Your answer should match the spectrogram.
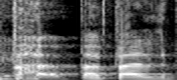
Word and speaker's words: Papel: I was saying Papel, Papa. – Papel, yeah.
